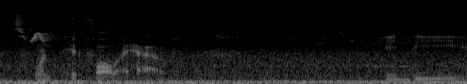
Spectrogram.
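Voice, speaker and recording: A man is speaking. Loud background noise is present. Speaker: pipe tobacco reviewer. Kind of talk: casual review talk. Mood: relaxed, reflective. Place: street. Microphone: phone near.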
